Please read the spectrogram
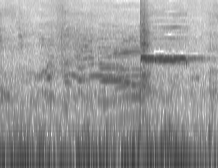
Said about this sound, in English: And the whistle blows, and we are away here.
